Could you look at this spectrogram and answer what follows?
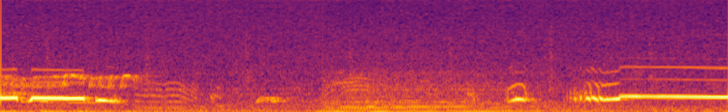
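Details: Vigorous puter pelung dove with a long voice: a sustained low whistled coo opens and closes the passage. Short hoots and a quieter stretch of background hum fall between the two long notes.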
